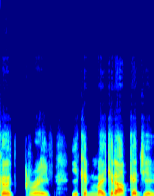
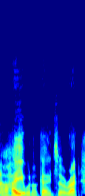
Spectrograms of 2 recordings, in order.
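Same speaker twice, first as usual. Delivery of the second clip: quick aside; 7 semitones lower, 6 dB quieter, faster than usual. Real, not acted. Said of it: "going into a rant".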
